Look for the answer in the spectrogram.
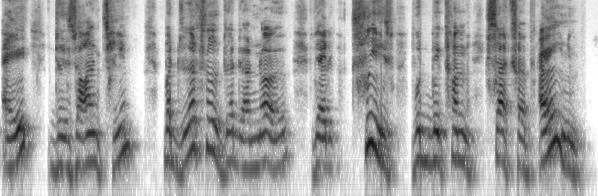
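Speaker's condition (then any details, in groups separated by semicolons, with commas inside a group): Brain injury; wheelchair user; practising walking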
